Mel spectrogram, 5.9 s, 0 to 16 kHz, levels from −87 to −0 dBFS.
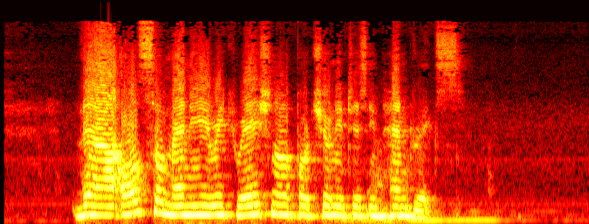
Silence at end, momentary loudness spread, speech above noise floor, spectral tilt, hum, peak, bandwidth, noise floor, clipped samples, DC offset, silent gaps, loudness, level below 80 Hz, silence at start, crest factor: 0.95 s; 14 LU; 37 dB; -6 dB/octave; none; 0 dBFS; 11.5 kHz; -46 dBFS; under 0.1%; under 0.1%; none; -9 LUFS; -32 dBFS; 0.75 s; 10 dB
